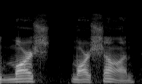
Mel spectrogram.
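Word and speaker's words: Marchand: Andrew Marshon, let's don't give it a French pronunciation. Andrew Marshon and he says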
